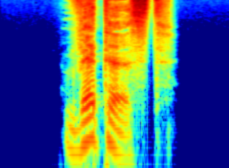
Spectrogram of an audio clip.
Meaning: inflection of wetten: 1. second-person singular present 2. second-person singular subjunctive I
- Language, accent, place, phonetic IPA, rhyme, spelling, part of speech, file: German, Germany, Berlin, [ˈvɛtəst], -ɛtəst, wettest, verb, De-wettest.ogg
